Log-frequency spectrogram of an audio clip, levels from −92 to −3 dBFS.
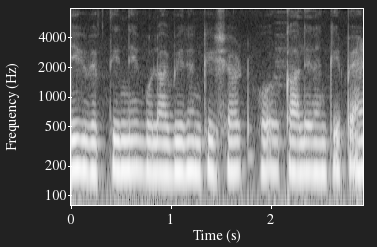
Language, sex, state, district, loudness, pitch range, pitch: Hindi, female, Maharashtra, Washim, -12 LUFS, 175-180 Hz, 180 Hz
